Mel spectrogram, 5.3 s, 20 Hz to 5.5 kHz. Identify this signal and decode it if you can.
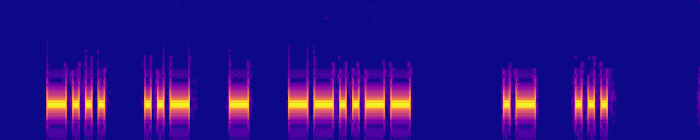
Morse code, heard as a keyed tone, about 25 wpm, spaced as for 18 wpm, 700 Hz. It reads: BUT, AS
